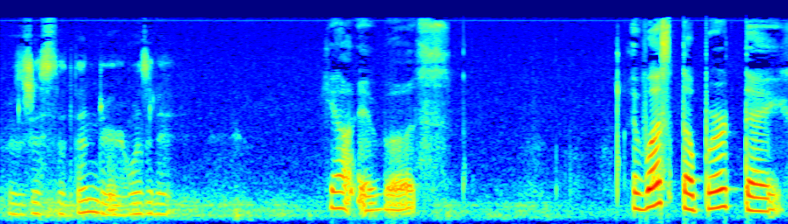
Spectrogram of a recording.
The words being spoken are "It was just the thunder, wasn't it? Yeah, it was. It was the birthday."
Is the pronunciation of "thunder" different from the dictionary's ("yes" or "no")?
no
